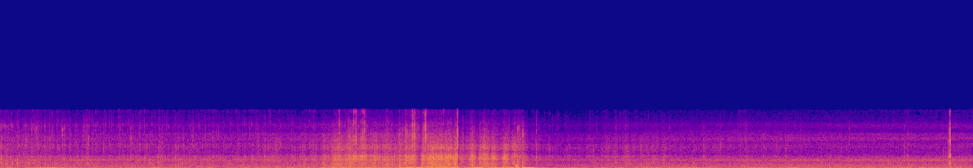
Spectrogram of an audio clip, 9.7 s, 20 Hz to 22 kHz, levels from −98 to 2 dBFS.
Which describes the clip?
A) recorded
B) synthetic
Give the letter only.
A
